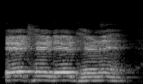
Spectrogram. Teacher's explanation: उच्चारण स्थान मूर्धा से होता है तो मूर्धन्य बोलते हैं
